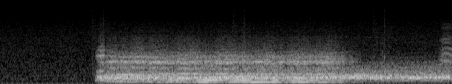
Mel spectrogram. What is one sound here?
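A large creature growls deeply.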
